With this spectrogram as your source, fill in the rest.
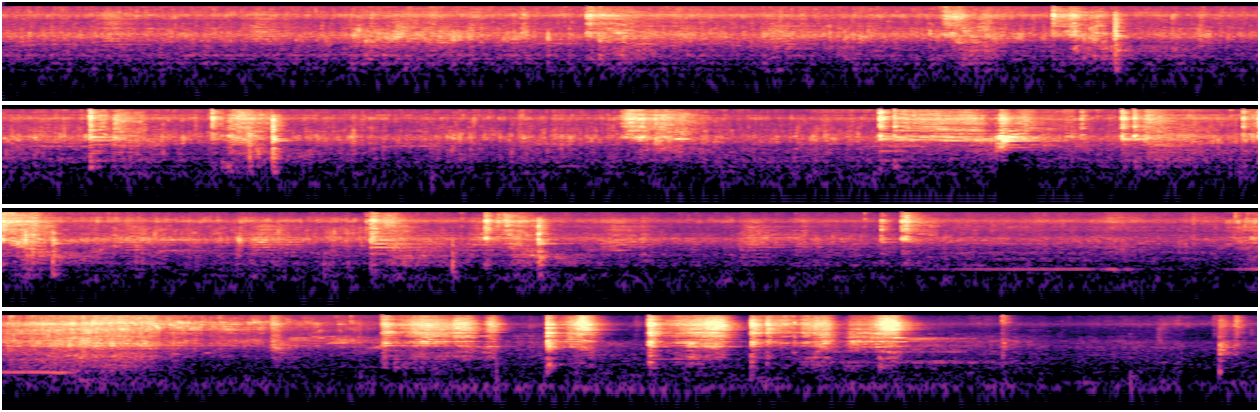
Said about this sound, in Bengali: এবার গরম মশলার গুঁড়া দিয়ে নাড়াচাড়া করে নামাই দেব।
